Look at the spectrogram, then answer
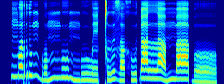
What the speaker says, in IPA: ŋ͡m ʌ˦ r u˦ m b o˨ mː uː˦ mː uː˨ w e˨ ǀ ɯ˨˦ z ʌ˨ x u˨ ɗ a˦ lː a˦˨ mː aː˦ ɓ oː˨

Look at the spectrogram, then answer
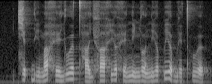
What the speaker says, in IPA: t͡ɕ e˧ t̚ j i˩ m a˧˥ h e˩ j u˧ ə̯ t̪ʰ a˩ j f a˧ h i˧˥ ə̯ h e˩˧ n i˧˩ ɲ ɤː˧˩ n i˧ ə̯ p i˥˨ ə̯ b e˩˧ t̪ʰ u˧˩ ə̯

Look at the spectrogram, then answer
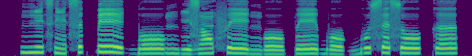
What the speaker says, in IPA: ŋ ĩ˧ s ĩ˨ s ə˦ k͡p eː˦˨ ɡ͡b oː˧ ŋ i˨ z ɔ̃˦ f eː˦˨ ŋ oː˨ p eː˧ b oː˨ ɡ͡b u˦ s ə˦ s oː˦ k ə˦

